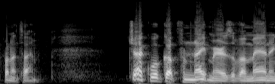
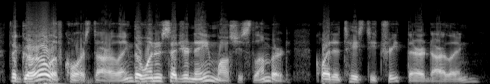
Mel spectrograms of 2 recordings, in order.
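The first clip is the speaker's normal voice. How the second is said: louder, higher, gloating witch; creepy witch voice; 4 semitones higher, 7 dB louder than usual. Acted. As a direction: savor each word like a witch eyeing dinner. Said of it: "Creepy voice, isn't it?".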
